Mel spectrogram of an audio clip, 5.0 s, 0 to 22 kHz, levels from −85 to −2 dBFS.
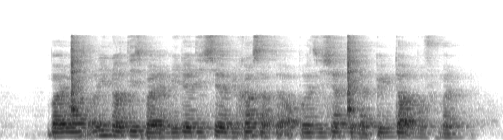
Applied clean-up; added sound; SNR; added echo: none; Tap; 4 dB; reverberation time 0.6 s.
